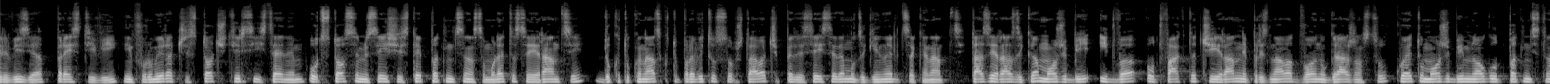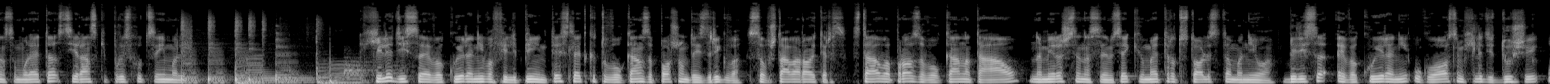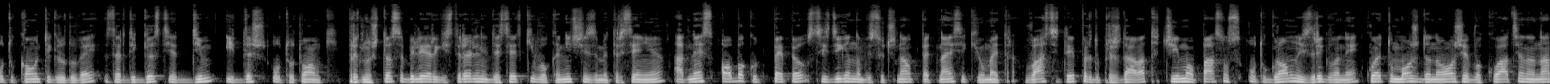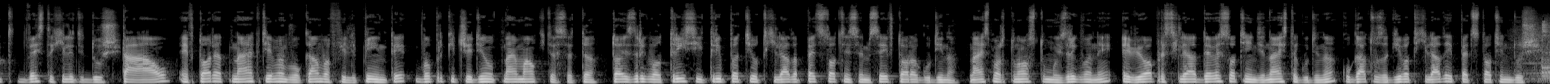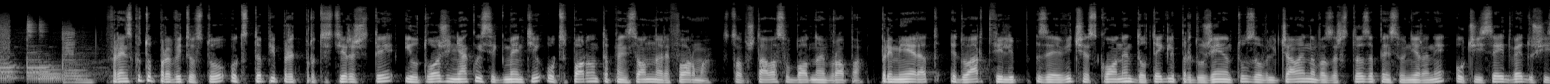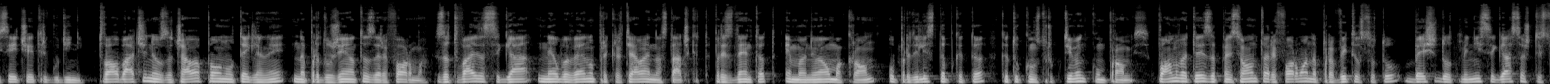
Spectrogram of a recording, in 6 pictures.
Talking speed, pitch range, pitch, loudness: 155 wpm, 110-130 Hz, 120 Hz, -19 LUFS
